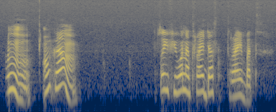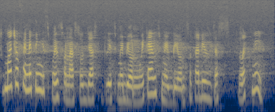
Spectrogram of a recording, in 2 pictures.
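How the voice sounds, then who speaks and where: The pitch swings very widely, broken up by long, frequent pauses. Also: woman, high pitch for a woman, moderate pace. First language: Kenyan native language. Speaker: vlogger. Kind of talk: casual vlog talk. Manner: halting, searching for words.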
